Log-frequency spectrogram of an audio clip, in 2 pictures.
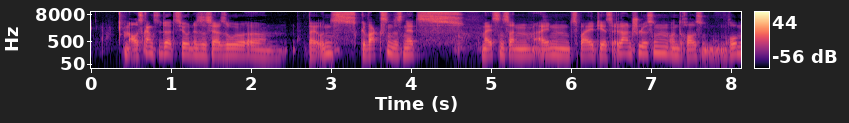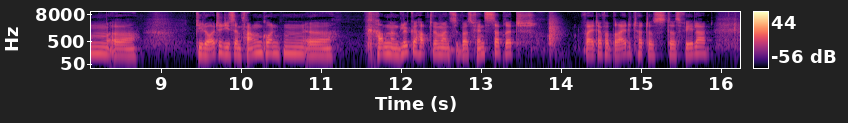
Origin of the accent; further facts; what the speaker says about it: Berlin, Germany; Also ich komme ja selber aus der Ecke Berlin-Nordost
